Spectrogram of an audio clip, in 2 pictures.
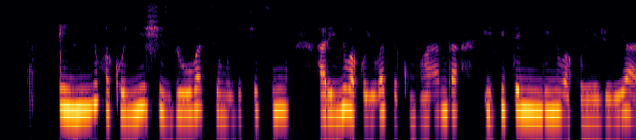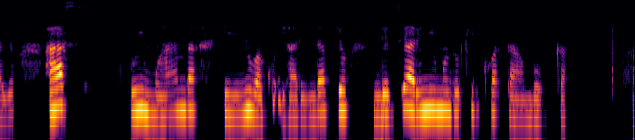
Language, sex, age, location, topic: Kinyarwanda, female, 18-24, Nyagatare, finance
